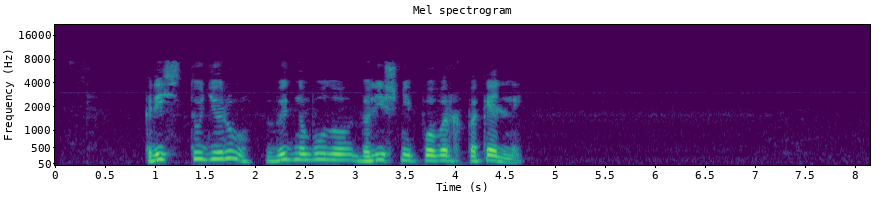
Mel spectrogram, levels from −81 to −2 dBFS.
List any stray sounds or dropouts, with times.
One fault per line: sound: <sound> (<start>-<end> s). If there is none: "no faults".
no faults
